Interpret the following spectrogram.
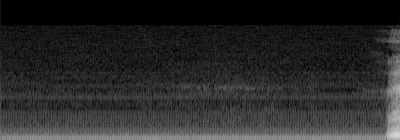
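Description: Steady electrical hum, a stack of even, unchanging tones with a low drone beneath. A man's voice starts right at the very end.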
